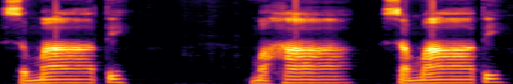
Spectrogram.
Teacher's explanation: Cái chữ sa và chữ ti mỗi âm là một nhịp thôi, còn chữ ma là hai nhịp. Tương tự như vậy ha, chữ maha là chữ ma là một nhịp, chữ ha là hai nhịp.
